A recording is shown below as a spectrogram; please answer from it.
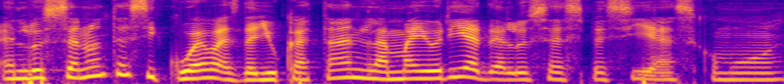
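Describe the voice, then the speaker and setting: A woman with a non-native accent, fairly slow pace, ordinary pitch variation. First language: Hungarian (speaking Spanish). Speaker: biologist and cave researcher. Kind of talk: interview. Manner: halting.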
